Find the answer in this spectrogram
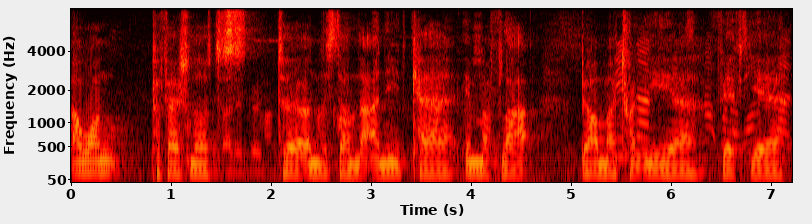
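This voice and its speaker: In a Northumbrian accent, a man speaks at a moderate pace and medium pitch. His intonation is monotone and flat, with audible room echo. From northern England, Northumberland. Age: 20s. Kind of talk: documentary narration.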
